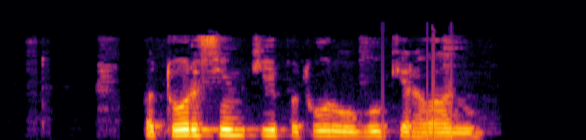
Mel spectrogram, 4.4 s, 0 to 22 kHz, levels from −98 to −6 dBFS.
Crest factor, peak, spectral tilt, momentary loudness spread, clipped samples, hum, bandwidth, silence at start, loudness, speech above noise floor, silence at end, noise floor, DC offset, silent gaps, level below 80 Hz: 20 dB; 0 dBFS; -7 dB/octave; 13 LU; under 0.1%; none; 7.8 kHz; 1.1 s; -19 LUFS; over 72 dB; 0.8 s; under -90 dBFS; under 0.1%; none; -58 dBFS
